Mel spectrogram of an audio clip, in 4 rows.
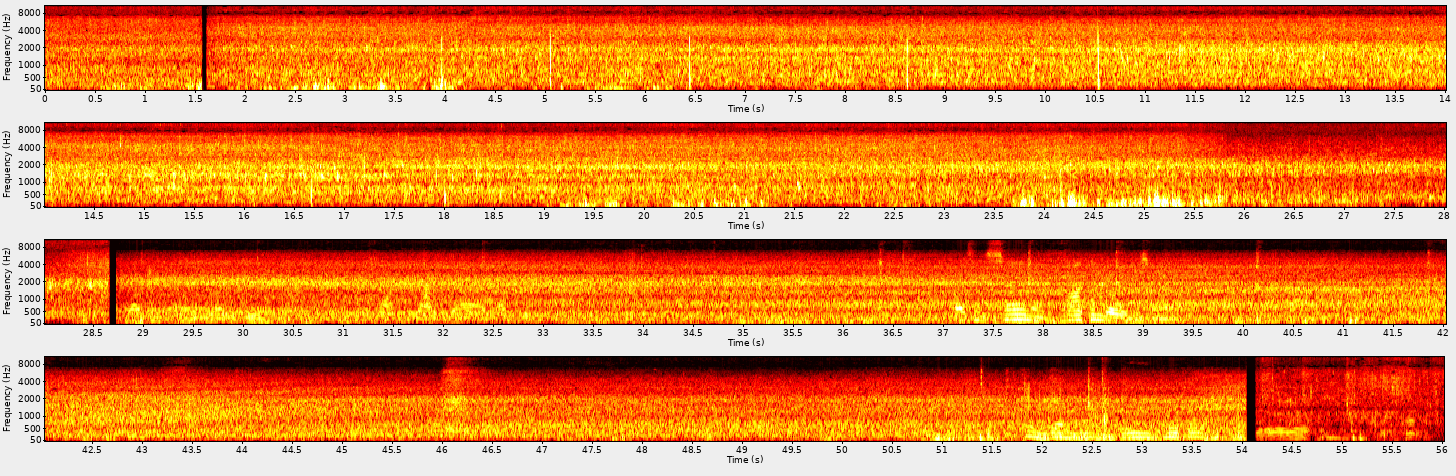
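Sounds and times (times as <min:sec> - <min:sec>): creek water running over rocks: 0:00.0 - 0:56.0.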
